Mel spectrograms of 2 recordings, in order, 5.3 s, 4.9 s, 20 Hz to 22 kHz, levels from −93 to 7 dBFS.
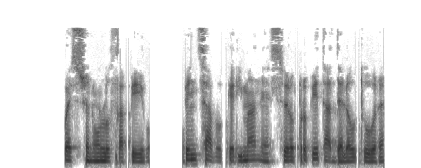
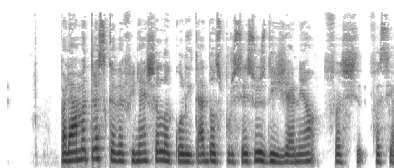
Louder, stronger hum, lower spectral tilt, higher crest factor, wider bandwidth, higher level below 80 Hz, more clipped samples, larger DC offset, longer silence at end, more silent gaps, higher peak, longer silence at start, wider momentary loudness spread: about the same, -18 LUFS vs -19 LUFS; neither; about the same, -5 dB/octave vs -5.5 dB/octave; about the same, 16 dB vs 18 dB; second, 11.5 kHz vs 16 kHz; about the same, -58 dBFS vs -62 dBFS; neither; neither; first, 0.5 s vs 0 s; first, 1.87-2.27 s vs none; about the same, -2 dBFS vs -2 dBFS; about the same, 0.8 s vs 0.75 s; second, 5 LU vs 10 LU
